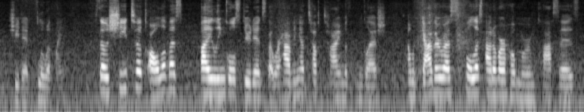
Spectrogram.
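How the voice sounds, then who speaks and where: With a Thai accent, a woman talks at a fairly quick pace in a medium-pitched voice with ordinary pitch variation over noticeable background noise. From Alaska, Anchorage. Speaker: pageant contestant. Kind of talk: casual chat.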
